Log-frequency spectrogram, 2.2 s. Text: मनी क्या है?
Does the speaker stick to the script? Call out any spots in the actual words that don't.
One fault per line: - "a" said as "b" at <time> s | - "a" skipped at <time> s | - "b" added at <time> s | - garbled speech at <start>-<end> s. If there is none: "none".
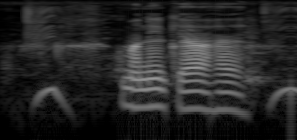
none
